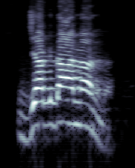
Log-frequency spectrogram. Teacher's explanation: त के स्थान पर आपको द हो जाता है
